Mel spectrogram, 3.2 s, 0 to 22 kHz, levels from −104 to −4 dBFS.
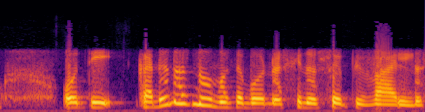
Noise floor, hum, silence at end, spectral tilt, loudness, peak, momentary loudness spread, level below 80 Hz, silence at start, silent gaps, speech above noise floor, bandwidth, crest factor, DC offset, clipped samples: -39 dBFS; none; 0 s; -7.5 dB/octave; -21 LUFS; -8 dBFS; 4 LU; -58 dBFS; 0.05 s; none; 19 dB; 5.4 kHz; 14 dB; under 0.1%; under 0.1%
